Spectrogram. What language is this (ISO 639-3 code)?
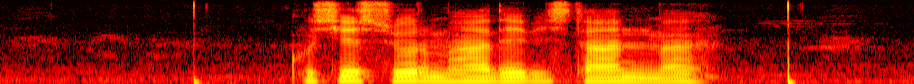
nep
